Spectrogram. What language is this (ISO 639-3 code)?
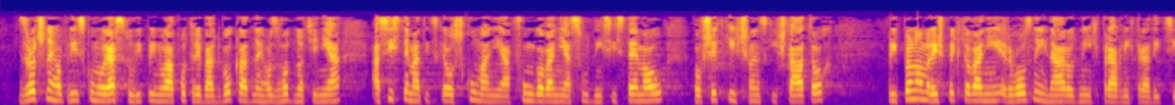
slk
